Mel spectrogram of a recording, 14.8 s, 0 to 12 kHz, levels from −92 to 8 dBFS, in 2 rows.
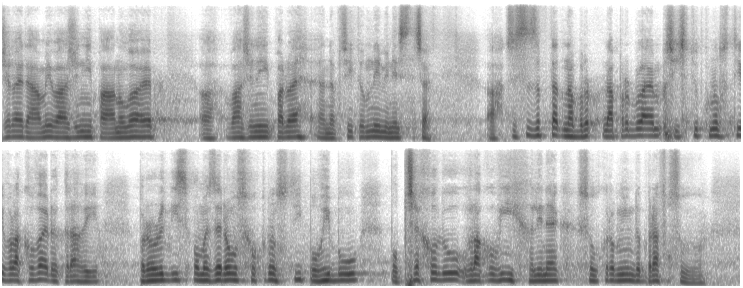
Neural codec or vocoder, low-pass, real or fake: codec, 16 kHz in and 24 kHz out, 0.9 kbps, LongCat-Audio-Codec, fine tuned four codebook decoder; 10.8 kHz; fake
